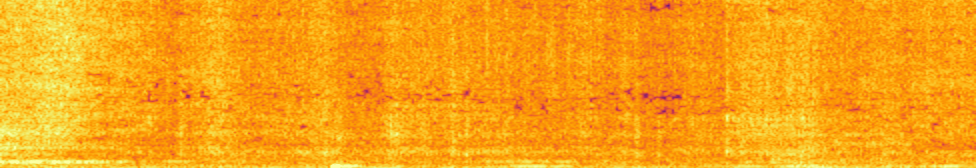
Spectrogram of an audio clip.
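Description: Paper peels away from a sheet of glass with a soft rustle.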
